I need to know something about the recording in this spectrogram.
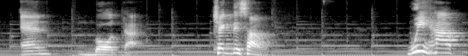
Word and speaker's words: botar: Again, it's a very Latin American thing to pronounce both words identically, but the right pronunciation should stress the type of B you're using. Votar and botar.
